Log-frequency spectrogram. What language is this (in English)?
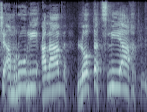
Hebrew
